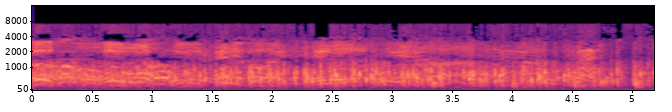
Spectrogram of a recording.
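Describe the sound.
Horses' hooves clatter in a radio drama as riders pull up near a house. A rapid clip-clop runs under voices that speak throughout.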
